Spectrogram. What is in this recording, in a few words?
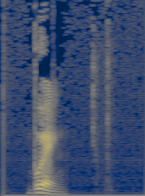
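"bueng2", Teochew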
